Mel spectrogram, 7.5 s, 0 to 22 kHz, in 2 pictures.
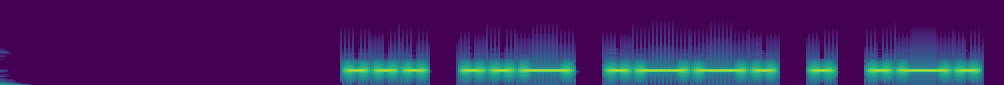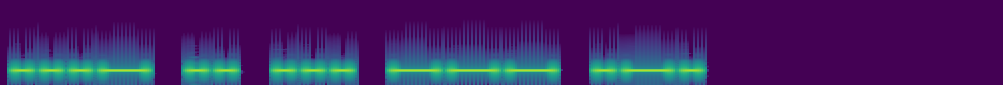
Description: Morse code, heard as a keyed tone, about 21 wpm, 700 Hz. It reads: SUPERVISOR
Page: morse-code-ninja-practice-22wpm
